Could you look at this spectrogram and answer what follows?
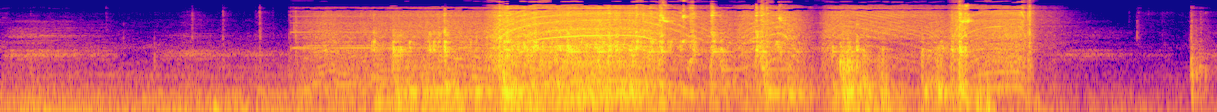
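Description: Cordless drill running a step bit through the sway bar link mounting hole in a UTV's metal A-arm bracket, enlarging the hole to half an inch. The drill winds up about a second and a half in, whines up and down in pitch as the bit cuts, and stops suddenly about five seconds in.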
